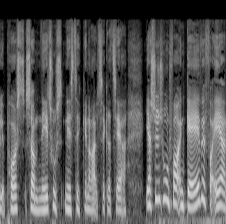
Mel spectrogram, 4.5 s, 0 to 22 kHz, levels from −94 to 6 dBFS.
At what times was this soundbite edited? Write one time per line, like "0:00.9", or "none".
none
